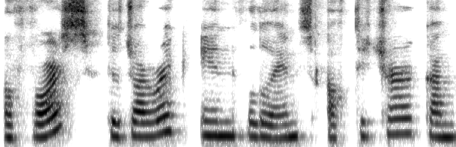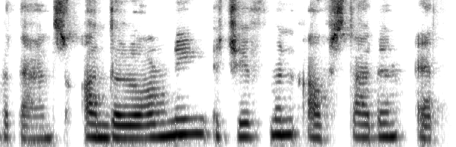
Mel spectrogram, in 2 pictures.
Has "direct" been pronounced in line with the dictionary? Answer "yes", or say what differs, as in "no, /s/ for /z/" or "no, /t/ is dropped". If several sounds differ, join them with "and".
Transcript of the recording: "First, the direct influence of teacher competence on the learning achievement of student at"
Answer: no, /t/ is dropped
